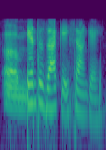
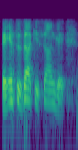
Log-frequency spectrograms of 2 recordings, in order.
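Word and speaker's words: Ntozake Shange: I mean, from it was Colored Girls by, and I want to pronounce the name right, Nakatsuke Shang. Correct me if I'm wrong. – Entozake Shange. – Entozake Shange.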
